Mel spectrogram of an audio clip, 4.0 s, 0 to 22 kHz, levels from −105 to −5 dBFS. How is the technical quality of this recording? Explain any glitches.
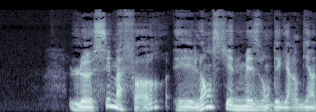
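No glitches or dropouts can be heard anywhere in the recording, and the speech comes through without any audible technical fault.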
